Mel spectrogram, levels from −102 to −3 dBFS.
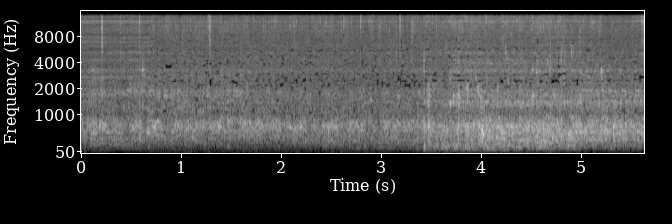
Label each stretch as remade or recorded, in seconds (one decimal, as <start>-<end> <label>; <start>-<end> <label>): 0.0-0.7 remade; 0.7-5.6 recorded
